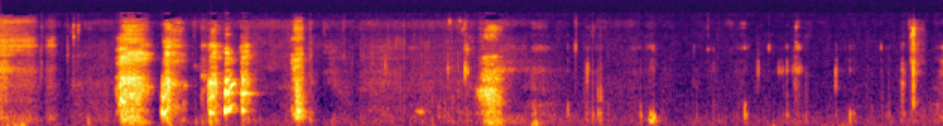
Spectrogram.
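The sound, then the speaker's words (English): Wet chewing and crunching of pizza, with a burst of several loud bites early on, then scattered softer mouth clicks and smacks in otherwise quiet surroundings. “Because we can hear you getting full blown Kirby on that pizza.”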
